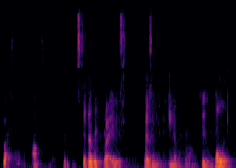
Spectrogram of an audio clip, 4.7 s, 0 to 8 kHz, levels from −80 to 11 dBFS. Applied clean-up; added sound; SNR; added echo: neural mask model DeepFilterNet 3.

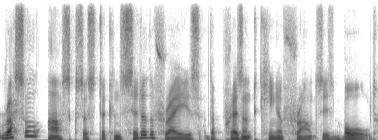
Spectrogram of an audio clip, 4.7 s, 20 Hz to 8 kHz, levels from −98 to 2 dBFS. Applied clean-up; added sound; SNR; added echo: none; none; none; none.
